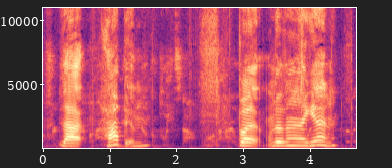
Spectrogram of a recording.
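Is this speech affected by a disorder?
Yes: cerebral palsy.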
